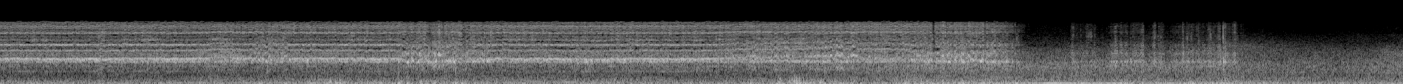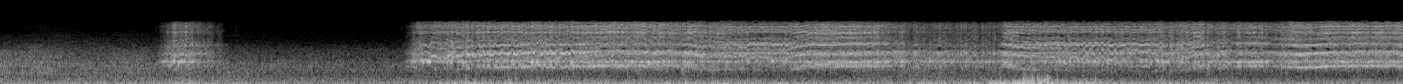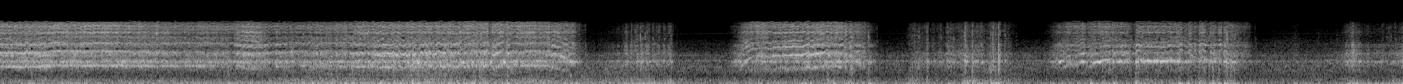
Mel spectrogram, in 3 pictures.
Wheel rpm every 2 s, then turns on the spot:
160, 160, 160, 160, 160, 40, 10, 10, 10, 130, 210, 220, 210, 220, 220, 220, 200, 50, 100, 90, 50.
10-14 36-38 40-42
